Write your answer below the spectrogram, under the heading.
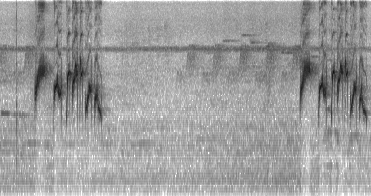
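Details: Red-whiskered bulbul singing in the morning, used as a tutor voice for training other bulbuls, with twisted double notes: two bright warbled phrases of five or six rapid rising-falling notes, about four seconds apart, over a faint steady high whine.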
